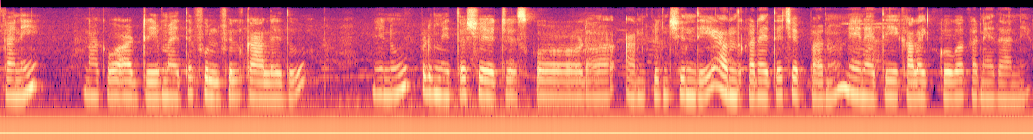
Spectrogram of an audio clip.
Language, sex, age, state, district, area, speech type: Telugu, female, 18-30, Telangana, Karimnagar, urban, spontaneous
